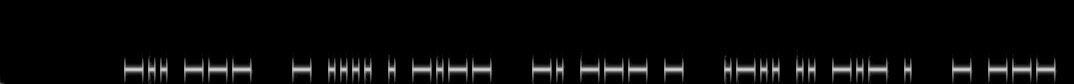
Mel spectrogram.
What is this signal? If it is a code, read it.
Morse code, heard as a keyed tone, about 21 wpm, 700 Hz. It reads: DO THEY NOT LIKE TO
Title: Sentences from Top 1000 Words - Review Part 4 - 20wpm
